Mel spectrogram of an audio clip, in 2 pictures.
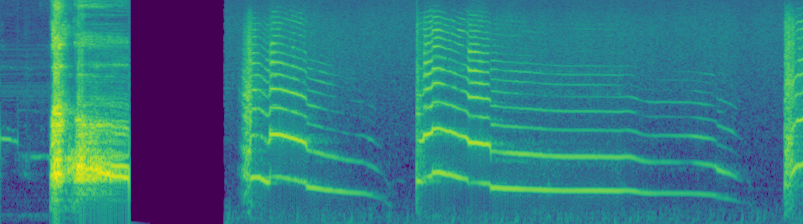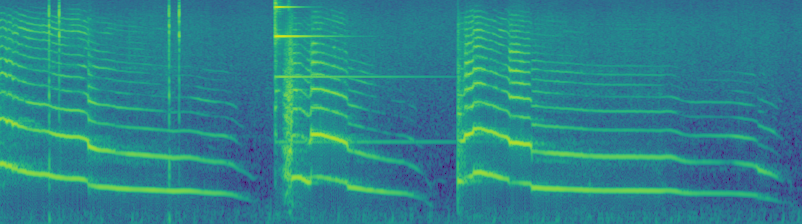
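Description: A Yorkshire Terrier howls in a series of drawn-out, wavering notes that sag in pitch.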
